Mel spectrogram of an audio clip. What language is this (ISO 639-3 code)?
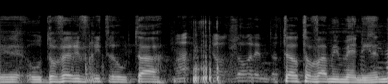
heb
